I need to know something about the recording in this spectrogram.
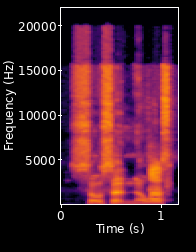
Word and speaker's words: Sosnowiec: So anyone Polish in the chat who can give it to us phonetically, please? Sosnowiec.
